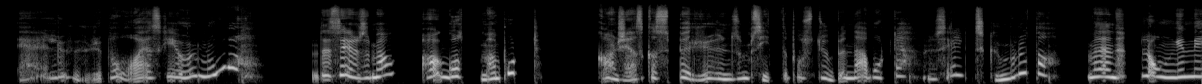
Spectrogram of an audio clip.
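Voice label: Norwegian dub character; norsk; kvinne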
